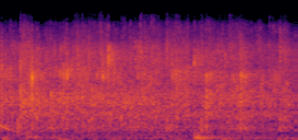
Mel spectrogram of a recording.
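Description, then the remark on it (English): A church crowd applauds after a song sung in French, steadily for about three seconds, a dense, even patter of many hands clapping at once, with no voices breaking through. “Yes, go ahead, clap. You can clap.”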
